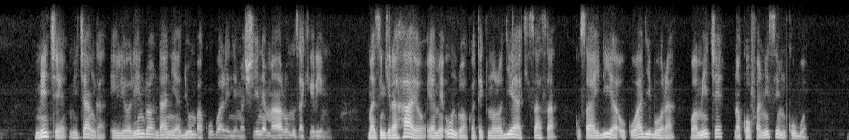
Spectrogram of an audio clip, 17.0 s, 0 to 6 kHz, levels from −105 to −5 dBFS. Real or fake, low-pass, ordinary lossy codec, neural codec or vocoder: real; 5.4 kHz; Opus, 24 kbps; none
